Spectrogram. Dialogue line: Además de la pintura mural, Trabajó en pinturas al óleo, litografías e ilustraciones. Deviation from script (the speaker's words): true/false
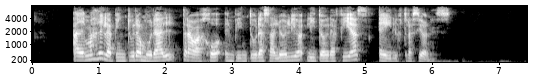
false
